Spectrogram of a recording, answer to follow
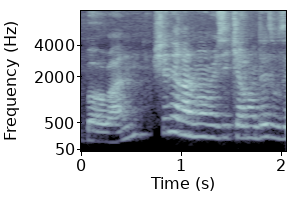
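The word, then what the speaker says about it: bodhrán: Pas de tambour, mais ce qu'on appelle le bodhran, qui s'écrit baudran, mais qui se dit bodhran.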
